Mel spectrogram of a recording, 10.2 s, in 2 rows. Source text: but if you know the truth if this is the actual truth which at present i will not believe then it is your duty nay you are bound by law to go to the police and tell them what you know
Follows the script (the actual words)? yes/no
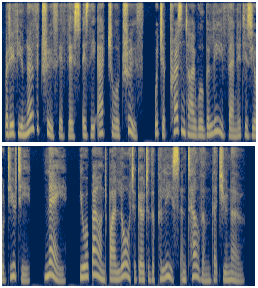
no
